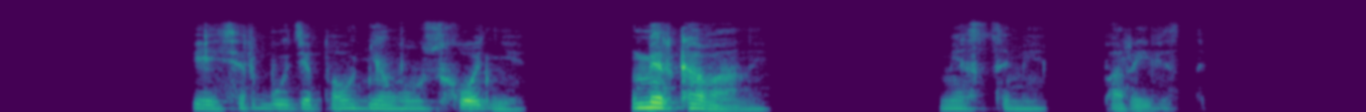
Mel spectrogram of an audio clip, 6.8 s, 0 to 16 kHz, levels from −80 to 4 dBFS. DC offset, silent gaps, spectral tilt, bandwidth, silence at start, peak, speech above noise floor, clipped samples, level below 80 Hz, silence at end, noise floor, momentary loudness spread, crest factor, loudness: under 0.1%; 2.64-3.15 s, 3.86-4.69 s, 5.25-5.52 s; -6.5 dB/octave; 7.8 kHz; 0.95 s; -2 dBFS; over 65 dB; under 0.1%; -62 dBFS; 0.95 s; under -90 dBFS; 22 LU; 26 dB; -26 LUFS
